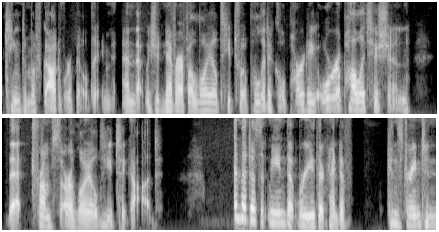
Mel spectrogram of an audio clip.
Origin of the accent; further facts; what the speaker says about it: New York, United States; I grew up in New York in the era before electronic ballots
